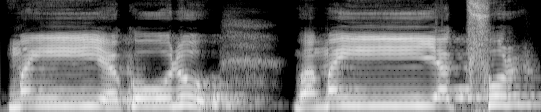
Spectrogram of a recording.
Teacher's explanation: ناقص میں نون ساکن کی آواز آدھی بند ہوتی ہے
